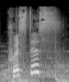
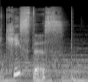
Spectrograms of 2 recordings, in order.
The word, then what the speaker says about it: Quistis: I always pronounced her name, Quistis, but it's supposed to be Kistis, and I'm like, oh, interesting.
